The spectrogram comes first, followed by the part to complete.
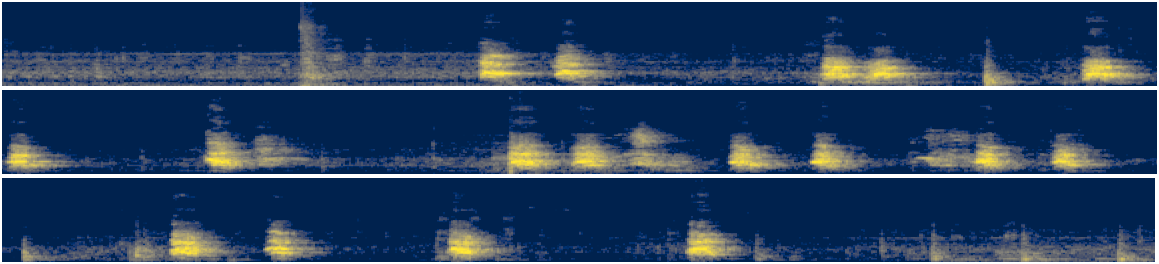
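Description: A dog barking repeatedly, loud single barks often coming in pairs, starting a few seconds in, after a sharp knock.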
